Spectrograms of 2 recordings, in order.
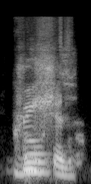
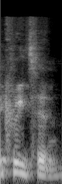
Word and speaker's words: Cretan: Cretian. Cretian. Is that how you say it? No, it's not. You don't say Cretan. No one says Cretan. Cretian.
